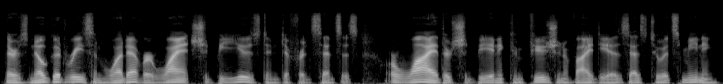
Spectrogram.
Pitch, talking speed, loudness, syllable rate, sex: 90 Hz, 225 wpm, -24 LUFS, 5.8 syllables/s, male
